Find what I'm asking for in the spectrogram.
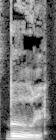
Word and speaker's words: boule: You know the French boule where you throw the balls and hit the jack? – It's boule. – Yeah, boule. Sorry, did I say it wrong? – You said ball.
